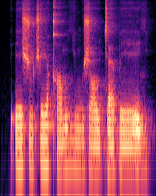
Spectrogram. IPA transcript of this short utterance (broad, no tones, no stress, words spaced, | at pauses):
ʔeːʃut͡ʃ ɾeːqʰɒm ʎimuʃɒːu̯cæ peːʎ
